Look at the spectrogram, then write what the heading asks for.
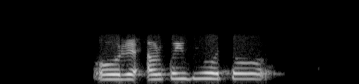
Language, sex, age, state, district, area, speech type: Hindi, female, 30-45, Madhya Pradesh, Harda, urban, conversation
